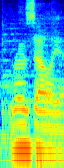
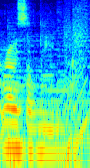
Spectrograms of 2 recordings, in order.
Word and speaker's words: Roselia: out rosa roselia yeah rosalia not rosalina i think i pronounce it rosalina sometimes like the mario character but this is rosalia so i think two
